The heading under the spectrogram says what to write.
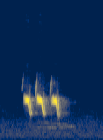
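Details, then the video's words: Common reed bunting uttering a rapid run of three high, sharp chirps in quick succession within half a second. "Как поёт Тростниковая овсянка (Emberiza schoeniclus)"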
